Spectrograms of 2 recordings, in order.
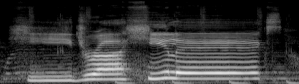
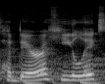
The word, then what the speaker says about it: Hedera helix: As you can see here, this is our favorite Hydra Helix. Or the correct way to say it is Hedera Helix, English Ivy.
